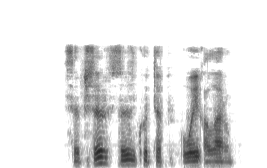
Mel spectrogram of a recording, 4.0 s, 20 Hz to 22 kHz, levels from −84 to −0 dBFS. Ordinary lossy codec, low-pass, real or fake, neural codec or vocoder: AAC, 32 kbps; 7.2 kHz; real; none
